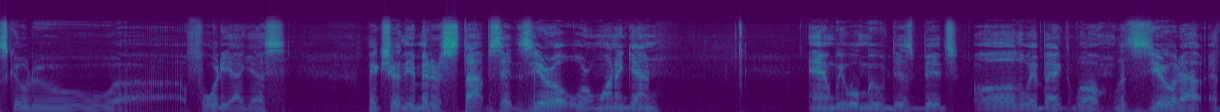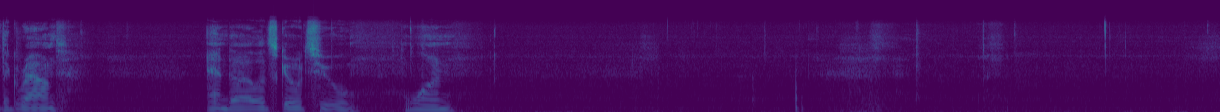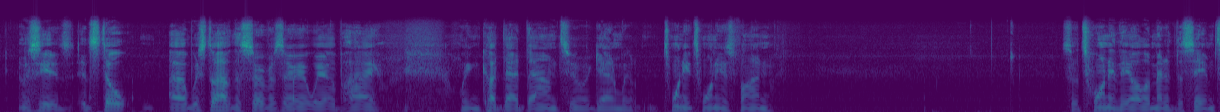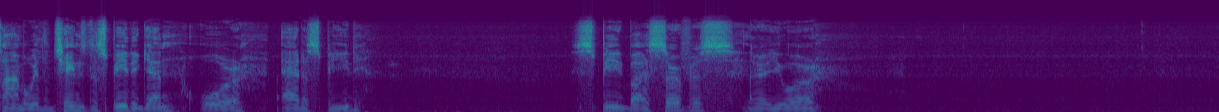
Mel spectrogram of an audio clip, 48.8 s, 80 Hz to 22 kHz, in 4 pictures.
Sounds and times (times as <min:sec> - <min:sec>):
Speech: 0:00.0 - 0:02.9, 0:03.7 - 0:06.7, 0:08.1 - 0:13.0, 0:14.3 - 0:16.9, 0:24.6 - 0:28.3, 0:28.9 - 0:32.2, 0:35.0 - 0:40.4, 0:42.4 - 0:45.0.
